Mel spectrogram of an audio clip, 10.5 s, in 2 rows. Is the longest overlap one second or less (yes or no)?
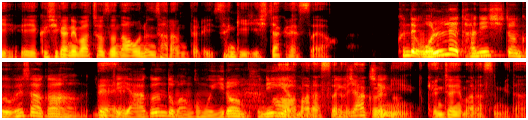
no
